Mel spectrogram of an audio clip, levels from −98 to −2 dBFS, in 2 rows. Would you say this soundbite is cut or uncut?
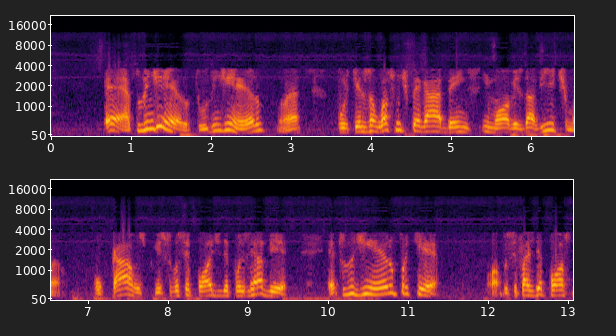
uncut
